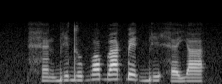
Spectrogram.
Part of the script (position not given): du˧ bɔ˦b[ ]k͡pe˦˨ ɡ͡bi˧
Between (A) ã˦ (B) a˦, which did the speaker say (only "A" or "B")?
B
